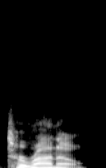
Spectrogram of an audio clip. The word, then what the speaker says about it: Toronto: For our Canadian fans out there, and my Canadian friends in the world, it's Toronto. The T is silent. Canadians don't pronounce the T at the end. – Toronto? – It's Toronto.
